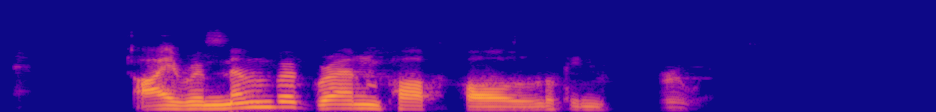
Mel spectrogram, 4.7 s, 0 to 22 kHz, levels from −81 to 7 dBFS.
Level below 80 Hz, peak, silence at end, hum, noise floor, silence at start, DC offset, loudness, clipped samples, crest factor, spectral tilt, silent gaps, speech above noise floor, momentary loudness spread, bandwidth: -58 dBFS; -2 dBFS; 1.25 s; none; -88 dBFS; 0.65 s; under 0.1%; -17 LUFS; under 0.1%; 16 dB; -7.5 dB/octave; none; 72 dB; 15 LU; 6.2 kHz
